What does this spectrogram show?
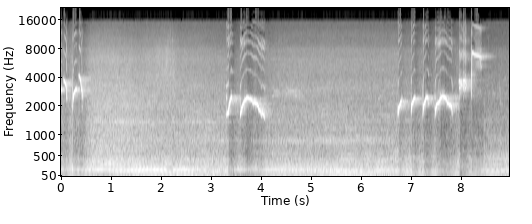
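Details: A male orange-headed thrush gives scattered morning song phrases, short groups of ringing, down-slurred whistles separated by pauses, with a steady low engine-like hum throughout.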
